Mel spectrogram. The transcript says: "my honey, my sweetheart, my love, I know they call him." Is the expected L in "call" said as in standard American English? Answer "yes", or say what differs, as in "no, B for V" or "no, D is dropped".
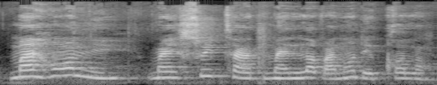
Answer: yes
